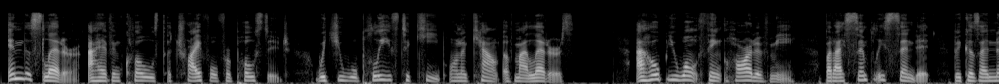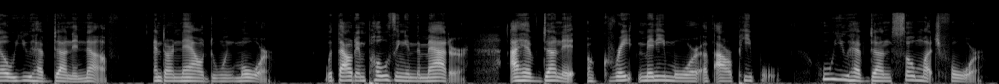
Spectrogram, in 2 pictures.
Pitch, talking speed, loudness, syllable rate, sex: 170 Hz, 205 wpm, -24 LUFS, 5.4 syllables/s, female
